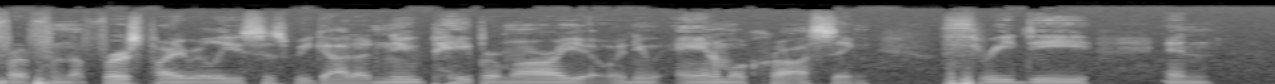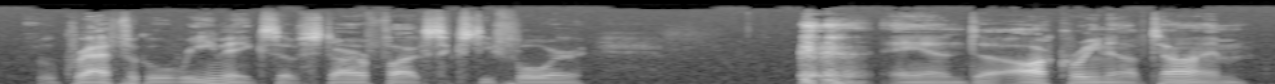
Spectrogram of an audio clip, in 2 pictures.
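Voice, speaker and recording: A man with a cold, hosting a gaming show and rambling casually in voice-over, often repeating words and clearing his throat. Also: low-pitched, a bit bright, slight background noise. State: sick, congested. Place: off camera, voice-over.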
